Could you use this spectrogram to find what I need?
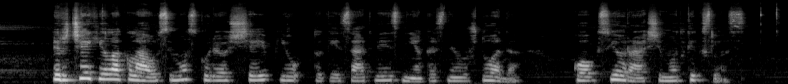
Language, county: Lithuanian, Vilnius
